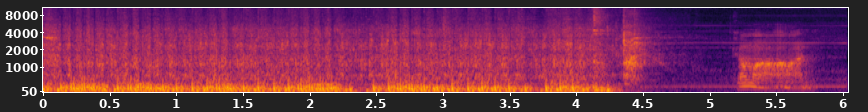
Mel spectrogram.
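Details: 600cc crosskart on its first drive after three years of build, new chain tensioner and clutch fitted; loud crackling sport-bike engine pulls strongly and evenly for four seconds then drops away, fires and runs healthy.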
